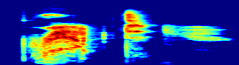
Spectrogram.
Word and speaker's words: bract: petal, it's called a bract. I can't pronounce it right. Bract. B-R-A-C-T. I have problems pronouncing that.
